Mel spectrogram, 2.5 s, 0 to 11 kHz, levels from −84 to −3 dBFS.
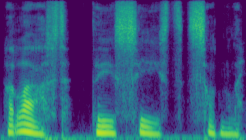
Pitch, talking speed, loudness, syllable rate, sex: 105 Hz, 120 wpm, -20 LUFS, 4.5 syllables/s, male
